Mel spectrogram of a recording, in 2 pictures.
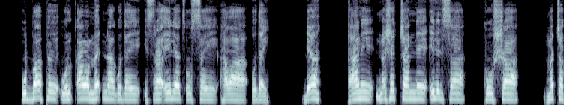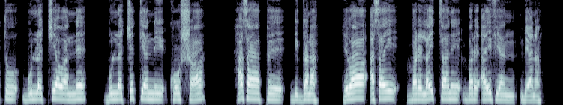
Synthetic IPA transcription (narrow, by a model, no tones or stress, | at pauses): ʔʊbːaːpːɛwɔlkʼːaːmɐmɛɗnaːɡɔd̪ɐjɪsɾaːʔe̞ːlɪjat͡sʼo̞ːsːɐjhɐwaːɔd̪ɐj | bɛʔɐ | t̪aːnɪnɐʃ̬ɛt͡ʃːaːnːɛʔɪlɪlsaː | koːʃːaː | mɐt͡ʃːɐt̪ːɔbʊlːɐt͡ʃːɪjaːwaːnːɛ | bʊlːɐt͡ʃːɛt̪ːɪjanːɛkʰo̞ːʃːaː | hɐsaːpːɛd̪ɪɡːɐnɐ | hɛwaːɐsɐj | bɐɾɛlɐjt͡sːaːnbɐɾɛʔɐjfɪjɐnbɛʔɐnɐ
